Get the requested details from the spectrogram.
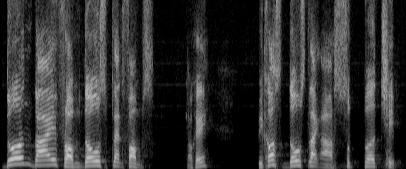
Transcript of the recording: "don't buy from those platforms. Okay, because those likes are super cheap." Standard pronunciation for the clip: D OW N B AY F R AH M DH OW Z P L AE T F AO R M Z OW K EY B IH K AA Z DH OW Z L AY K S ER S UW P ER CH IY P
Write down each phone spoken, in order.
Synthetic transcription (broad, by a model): D OW N B AY F R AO M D OW S P L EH T F AO M S OW K EY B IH K AA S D OW S L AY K AA S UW P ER CH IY P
